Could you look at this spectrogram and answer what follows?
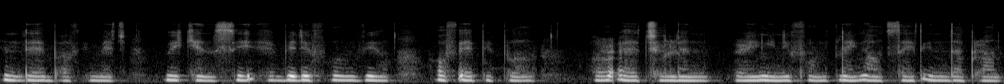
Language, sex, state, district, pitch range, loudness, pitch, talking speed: English, female, Nagaland, Kohima, 180-195 Hz, -21 LUFS, 185 Hz, 135 wpm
